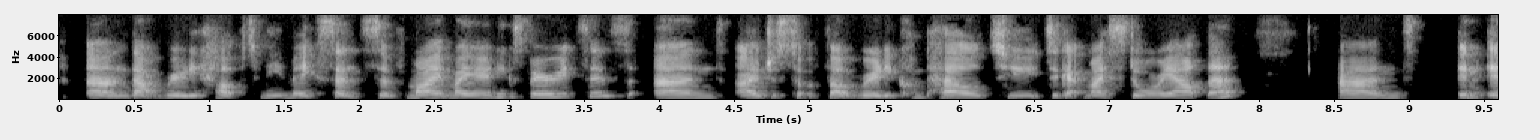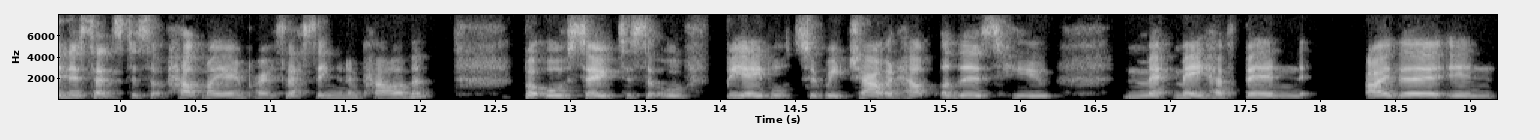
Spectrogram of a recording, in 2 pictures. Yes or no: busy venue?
no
